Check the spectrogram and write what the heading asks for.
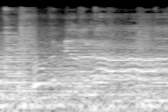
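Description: Live rock band playing with mandolin and guitar, a male lead voice singing wavering, drawn-out notes over it.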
